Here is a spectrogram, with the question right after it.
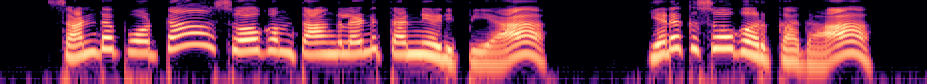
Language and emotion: Tamil, angry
